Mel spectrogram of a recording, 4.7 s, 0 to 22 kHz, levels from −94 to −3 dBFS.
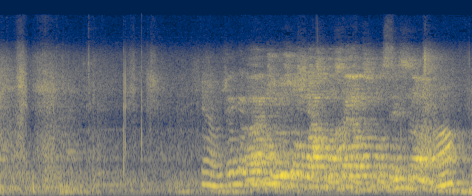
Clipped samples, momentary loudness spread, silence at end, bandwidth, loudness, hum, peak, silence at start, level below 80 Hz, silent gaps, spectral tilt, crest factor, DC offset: under 0.1%; 18 LU; 0 s; 12.5 kHz; -15 LUFS; none; 0 dBFS; 0 s; -46 dBFS; none; -4.5 dB/octave; 16 dB; under 0.1%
